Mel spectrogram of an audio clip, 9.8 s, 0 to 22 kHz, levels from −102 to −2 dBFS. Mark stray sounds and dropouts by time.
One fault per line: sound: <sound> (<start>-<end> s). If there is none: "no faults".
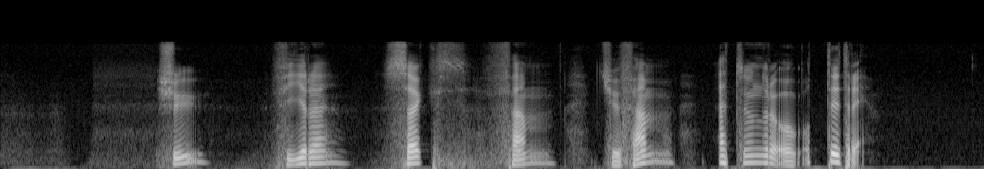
no faults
